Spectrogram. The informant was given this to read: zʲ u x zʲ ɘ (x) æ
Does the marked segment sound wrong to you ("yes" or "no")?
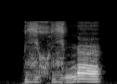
yes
